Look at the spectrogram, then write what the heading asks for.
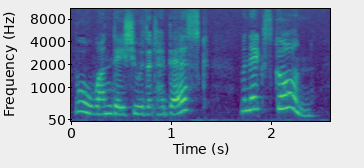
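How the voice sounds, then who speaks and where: High, lively young British flatmate. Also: female voice. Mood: brisk, breezy. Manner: brisk, candid, breezy. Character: breezy young British flatmate, defensive, untidy, candid. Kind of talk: radio drama acting.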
